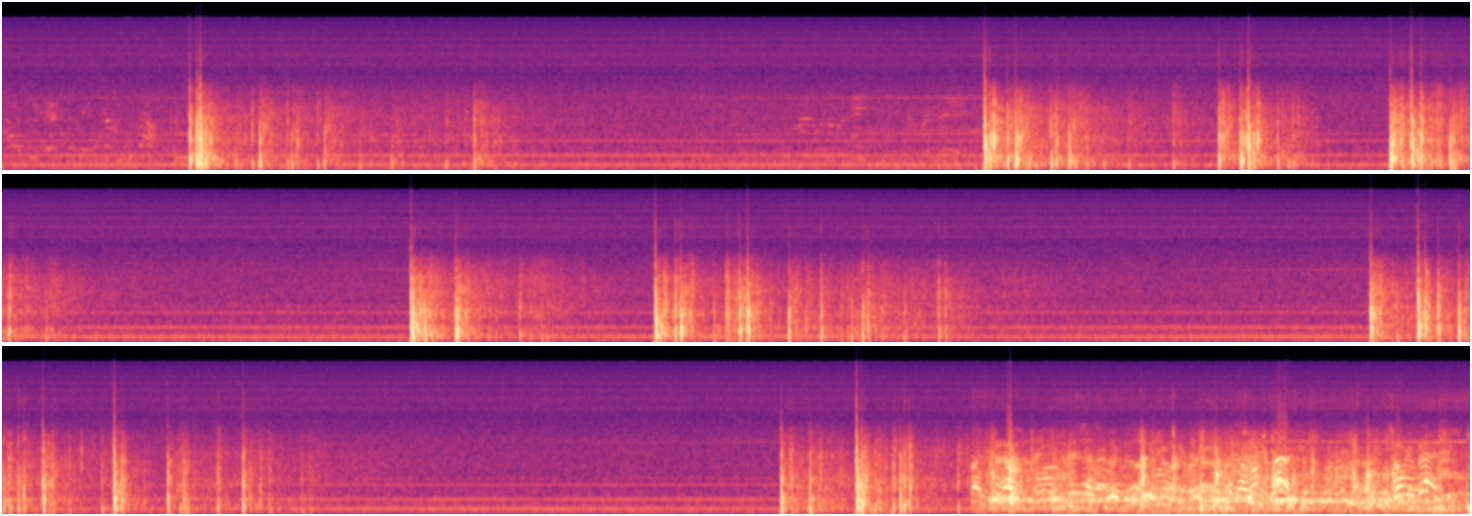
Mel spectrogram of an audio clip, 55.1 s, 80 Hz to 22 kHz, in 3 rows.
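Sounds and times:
steady electrical hum: 0.0s - 55.0s
rifle shots: 1.3s - 6.8s, 9.2s - 16.5s, 17.3s - 19.3s, 23.4s - 25.4s, 26.5s - 31.2s, 35.4s - 40.8s, 46.4s - 49.6s.

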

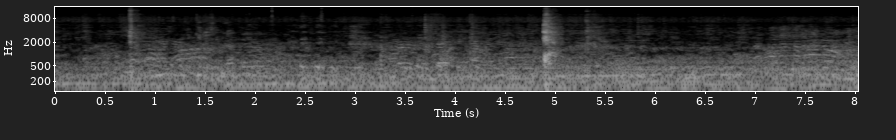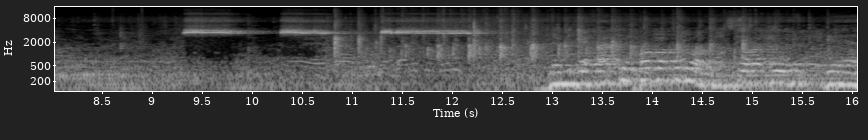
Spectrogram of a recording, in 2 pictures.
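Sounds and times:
murmur of crowd voices: 0.0s - 16.0s
referee's whistle blasts: 9.3s - 12.4s.

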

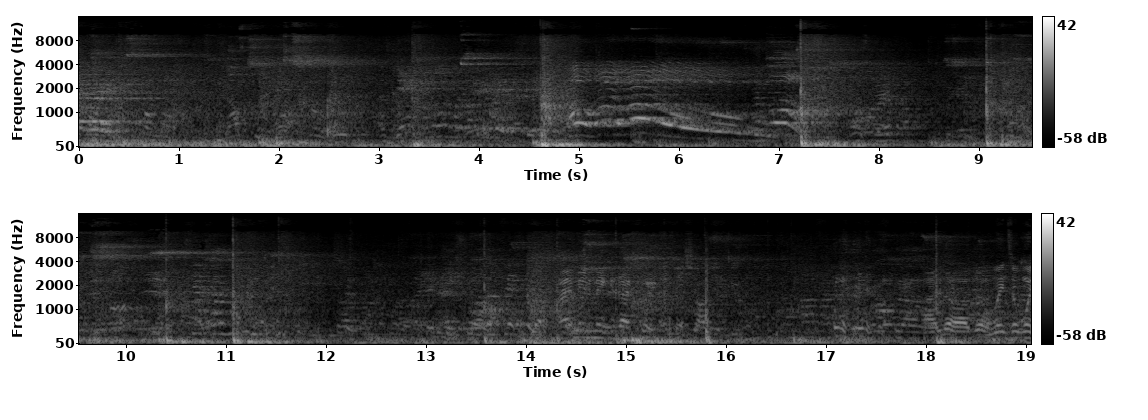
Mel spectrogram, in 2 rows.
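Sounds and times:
players' voices: 0.0s - 19.0s.

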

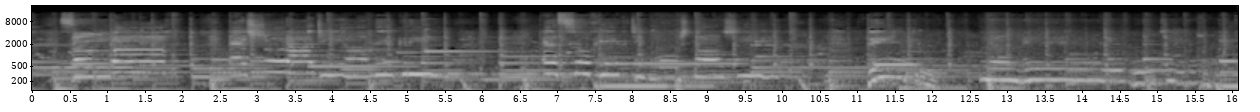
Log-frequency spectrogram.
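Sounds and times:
light percussion: 0.0s - 16.0s
live bossa nova band: 0.0s - 16.0s
steady bass line: 0.0s - 16.0s
vibraphone ringing notes: 4.0s - 13.4s.

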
